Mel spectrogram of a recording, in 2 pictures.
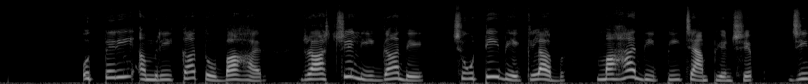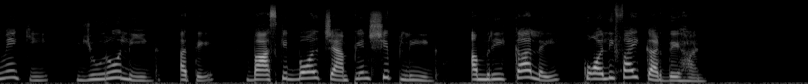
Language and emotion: Punjabi, neutral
